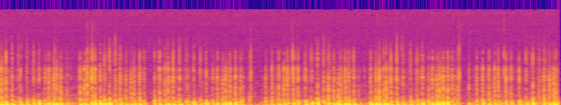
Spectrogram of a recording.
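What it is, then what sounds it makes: Paper origami pad. A ridged jade roller head is rolled and rubbed back and forth over a flat, patterned origami paper pad held down by fingertips. It makes a steady, dense stream of rapid, low, rumbling ticks and scratches, with brief dips where the stroke changes direction.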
